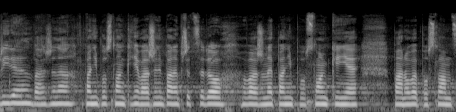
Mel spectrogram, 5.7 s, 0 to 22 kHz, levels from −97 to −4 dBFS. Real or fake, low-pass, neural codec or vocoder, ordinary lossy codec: real; 14.4 kHz; none; MP3, 96 kbps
